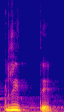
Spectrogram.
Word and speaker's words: कृत: यहाँ पर री की मात्रा है, रे की नहीं है, ध्यान से इसका उच्चारण करें, इसे बोला जाता है कृत, ये री की मात्रा है।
